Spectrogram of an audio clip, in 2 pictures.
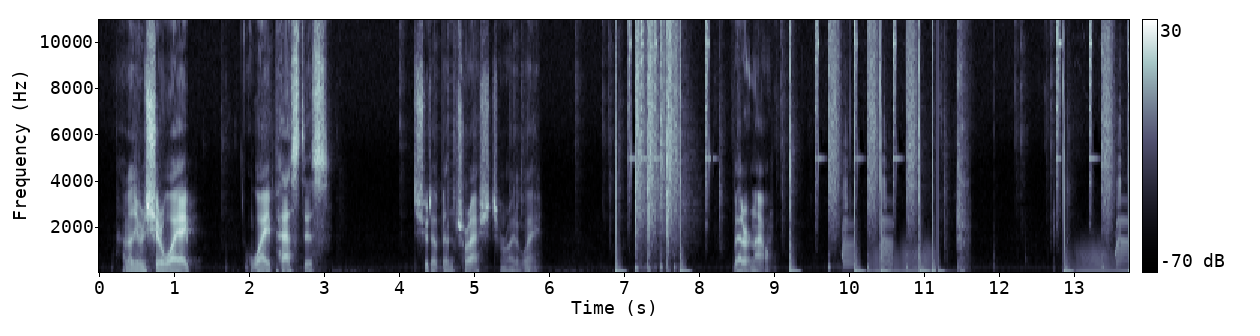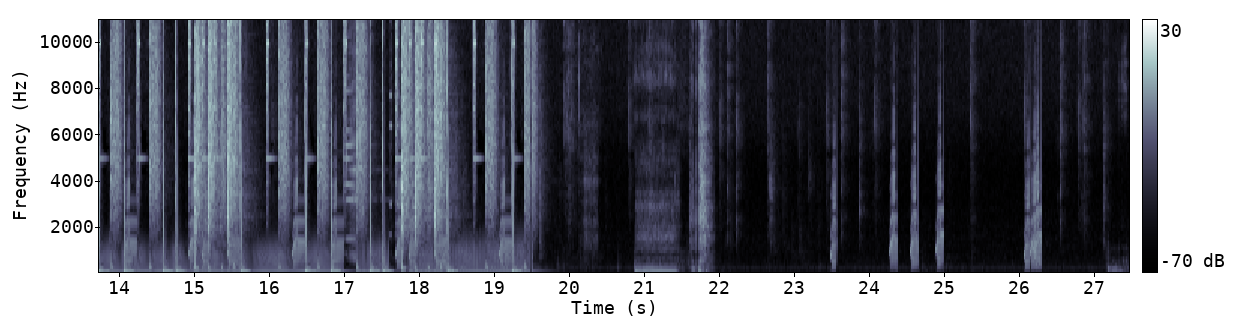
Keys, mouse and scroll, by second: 0.5 ctrl+scroll down 2, 2.0 shift+click, 2.2 shift+right click, 2.6-4.1 ctrl+shift+drag, 4.3 click, 4.7 shift+right click, 5.3 ctrl+click, 6.5 click, 6.7 space, 8.0 space, 8.3 click, 8.9 click, 9.0 space, 10.0-10.3 scroll up 2, 11.0 space, 12.0 click, 12.4 click, 12.7 space, 12.8-13.3 scroll down 2, 13.6-13.9 scroll up 2, 16.5 click, 18.3 alt+d, 19.4 space, 19.8 click, 21.2 scroll up 2, 22.6 ctrl+y, 22.8 ctrl+scroll up 2, 23.3 ctrl+e, 23.9-25.4 ctrl+drag, 25.9 click, 26.6 click, 27.4 g.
